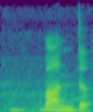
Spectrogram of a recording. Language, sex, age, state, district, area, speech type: Punjabi, female, 18-30, Punjab, Mohali, rural, read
